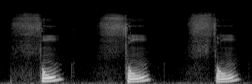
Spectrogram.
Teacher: you've got this O-N, so basically it's nasal, so it goes in your nose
